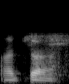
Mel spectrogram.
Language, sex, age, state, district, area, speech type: Urdu, male, 60+, Bihar, Khagaria, rural, conversation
